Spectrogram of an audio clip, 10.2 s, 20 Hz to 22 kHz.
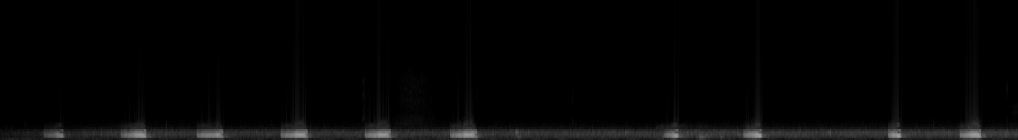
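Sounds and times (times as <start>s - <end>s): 
faint low hum: 0.0s - 10.1s
common toad contact calls: 0.4s - 5.4s, 6.5s - 8.2s, 8.8s - 10.1s.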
